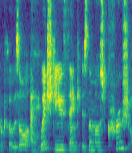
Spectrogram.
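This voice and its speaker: A woman's fairly high-pitched, unremarkable speaking voice, moderate in pace and lively in intonation. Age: 20s. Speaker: podcast co-host, service year volunteer. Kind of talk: casual chat.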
